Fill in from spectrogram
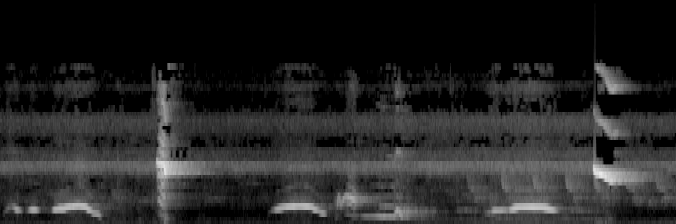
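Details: Energetic cililin song of clear whistled notes that rise and fall, mixed with sharp high chirps and a lower burry note, in phrases spaced across several seconds.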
